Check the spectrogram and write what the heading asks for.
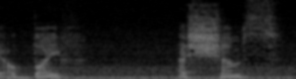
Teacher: So you can't hear the lam anymore. · What would happen here is the lam would become silent. It's a sun lam because of this sun letter. It would be dropped when reading, and the sun letter would acquire a shadda on top of it to distinguish it.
